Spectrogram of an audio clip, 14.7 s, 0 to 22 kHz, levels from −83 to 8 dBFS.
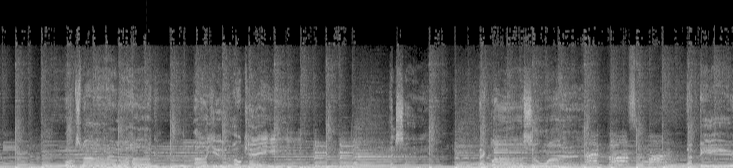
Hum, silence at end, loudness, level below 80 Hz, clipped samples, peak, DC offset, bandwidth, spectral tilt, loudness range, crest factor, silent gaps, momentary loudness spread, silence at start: none; 0 s; -12 LUFS; -18 dBFS; under 0.1%; 0 dBFS; under 0.1%; 19 kHz; -5 dB/octave; 3 LU; 12 dB; none; 4 LU; 0 s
